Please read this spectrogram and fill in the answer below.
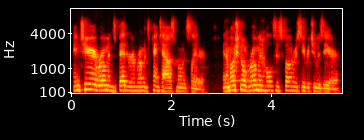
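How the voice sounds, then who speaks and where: Bright, higher-voiced man narrating a script. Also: fast talker. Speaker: stage-direction narrator. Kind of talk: scripted narration, table read. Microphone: computer on a video call. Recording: dull, lo-fi video-call audio.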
